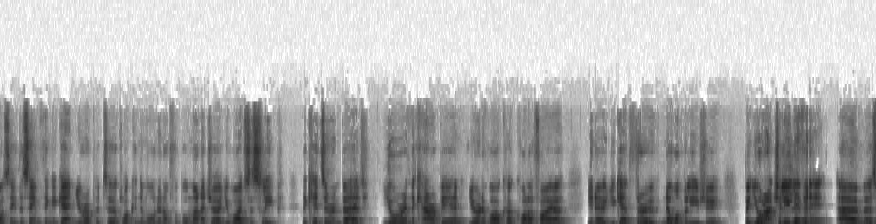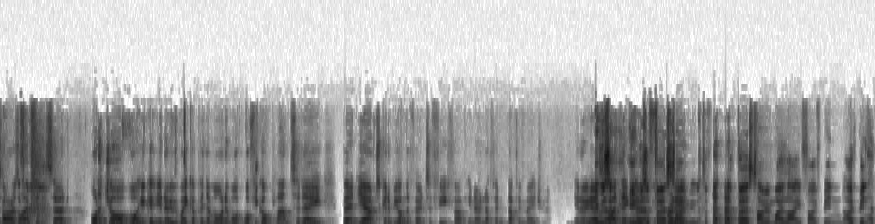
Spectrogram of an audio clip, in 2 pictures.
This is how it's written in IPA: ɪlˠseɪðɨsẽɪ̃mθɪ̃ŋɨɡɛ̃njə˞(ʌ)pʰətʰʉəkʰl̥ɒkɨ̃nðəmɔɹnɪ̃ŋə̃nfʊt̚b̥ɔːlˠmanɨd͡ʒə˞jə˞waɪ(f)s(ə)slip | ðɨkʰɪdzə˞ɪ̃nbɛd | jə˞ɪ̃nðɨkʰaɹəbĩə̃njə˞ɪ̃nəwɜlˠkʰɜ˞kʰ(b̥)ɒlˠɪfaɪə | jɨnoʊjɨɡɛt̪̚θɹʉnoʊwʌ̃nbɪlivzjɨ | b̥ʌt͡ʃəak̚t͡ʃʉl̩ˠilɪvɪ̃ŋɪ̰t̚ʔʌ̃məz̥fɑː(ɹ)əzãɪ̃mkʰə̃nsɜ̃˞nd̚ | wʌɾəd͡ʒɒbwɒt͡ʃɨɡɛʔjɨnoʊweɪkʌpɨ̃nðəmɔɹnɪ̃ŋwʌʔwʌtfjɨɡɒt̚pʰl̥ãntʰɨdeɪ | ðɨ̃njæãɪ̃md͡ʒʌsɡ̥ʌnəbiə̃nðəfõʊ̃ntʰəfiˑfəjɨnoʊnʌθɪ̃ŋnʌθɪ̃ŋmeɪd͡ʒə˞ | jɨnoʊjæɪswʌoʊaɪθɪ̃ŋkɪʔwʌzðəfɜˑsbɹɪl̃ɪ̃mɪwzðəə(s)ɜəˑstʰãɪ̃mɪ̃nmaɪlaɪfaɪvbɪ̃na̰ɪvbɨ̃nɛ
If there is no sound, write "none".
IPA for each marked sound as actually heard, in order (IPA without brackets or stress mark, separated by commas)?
ʌ, f, ə, w̥, ɹ, f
